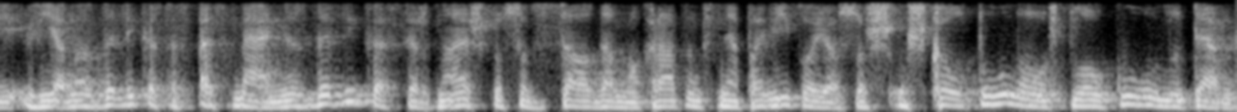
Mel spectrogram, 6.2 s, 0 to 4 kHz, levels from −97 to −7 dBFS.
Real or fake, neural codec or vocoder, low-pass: fake; vocoder, 44.1 kHz, 128 mel bands every 256 samples, BigVGAN v2; 3.6 kHz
